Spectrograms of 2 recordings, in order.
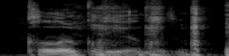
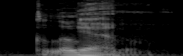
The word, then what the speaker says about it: colloquialism: Colloquialism. Yeah. I said it right. – Yep. – That's it. Colloquial, because it's like colloquial. Colloquialism.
